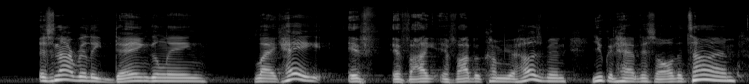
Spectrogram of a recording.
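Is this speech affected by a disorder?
No.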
